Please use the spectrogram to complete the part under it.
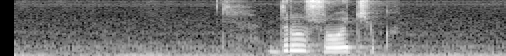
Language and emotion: Russian, neutral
